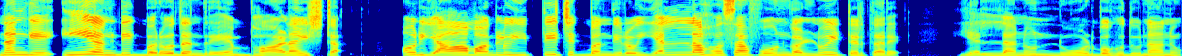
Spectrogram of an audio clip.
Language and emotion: Kannada, happy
